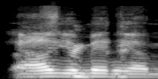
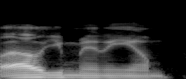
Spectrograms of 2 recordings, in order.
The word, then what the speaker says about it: aluminium: Aluminium is the way it is pronounced. Yeah, exactly. They they speak funny in Canada, Frank. That's okay. Uh, Canada, Oz, New Zealand, UK, it's all aluminium.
